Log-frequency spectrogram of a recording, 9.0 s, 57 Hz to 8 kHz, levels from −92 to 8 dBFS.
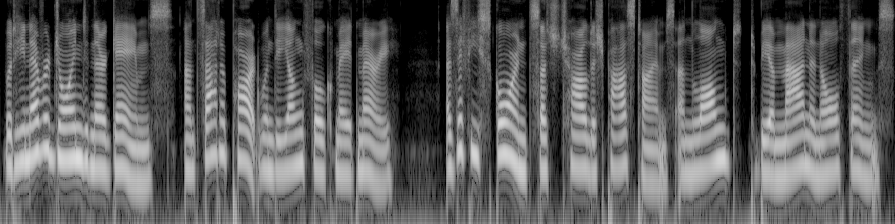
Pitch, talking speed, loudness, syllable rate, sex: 195 Hz, 215 wpm, -18 LUFS, 5.1 syllables/s, female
